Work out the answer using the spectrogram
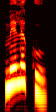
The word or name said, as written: ಮೆಲ್ಕು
